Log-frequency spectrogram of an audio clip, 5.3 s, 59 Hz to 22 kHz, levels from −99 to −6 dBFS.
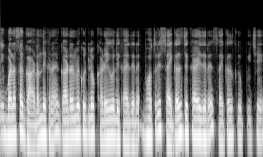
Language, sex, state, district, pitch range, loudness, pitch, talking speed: Urdu, male, Bihar, Saharsa, 120-135 Hz, -15 LUFS, 125 Hz, 295 wpm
